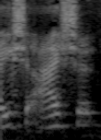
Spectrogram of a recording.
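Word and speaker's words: Ayesha: and know what's your name how you say pronounce AA Aisha Aisha Curry okay Stephen Curry's wife Steph Curry's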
